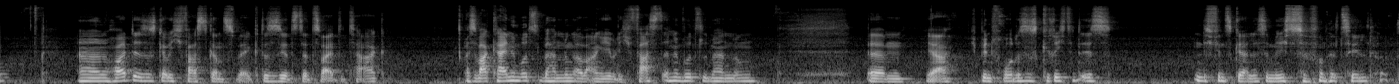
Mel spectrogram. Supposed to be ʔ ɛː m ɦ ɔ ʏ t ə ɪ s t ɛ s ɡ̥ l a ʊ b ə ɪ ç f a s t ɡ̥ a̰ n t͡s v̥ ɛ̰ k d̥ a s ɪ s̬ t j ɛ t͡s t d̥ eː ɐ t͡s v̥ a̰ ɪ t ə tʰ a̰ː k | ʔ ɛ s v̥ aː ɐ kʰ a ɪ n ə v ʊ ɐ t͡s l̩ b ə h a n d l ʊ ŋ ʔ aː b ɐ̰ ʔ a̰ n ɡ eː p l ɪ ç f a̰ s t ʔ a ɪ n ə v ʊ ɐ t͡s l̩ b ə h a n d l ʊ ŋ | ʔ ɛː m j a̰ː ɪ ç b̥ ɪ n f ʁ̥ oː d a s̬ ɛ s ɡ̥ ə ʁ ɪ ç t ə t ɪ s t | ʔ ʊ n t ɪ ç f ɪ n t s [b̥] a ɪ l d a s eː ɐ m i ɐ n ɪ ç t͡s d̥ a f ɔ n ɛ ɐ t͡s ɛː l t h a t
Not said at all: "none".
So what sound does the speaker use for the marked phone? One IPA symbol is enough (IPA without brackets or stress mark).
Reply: ɡ̥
